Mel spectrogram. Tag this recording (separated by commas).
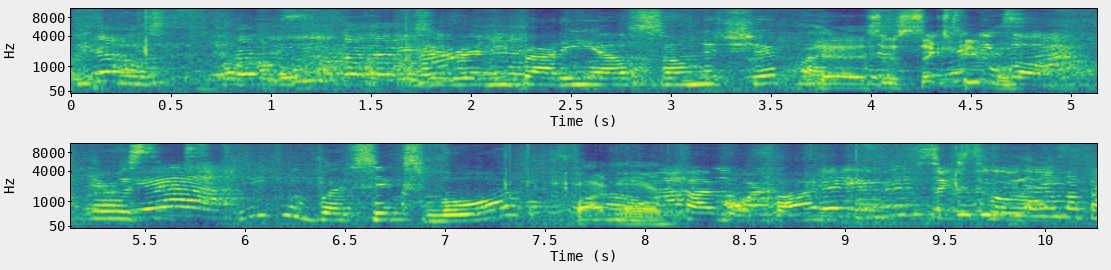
Speech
